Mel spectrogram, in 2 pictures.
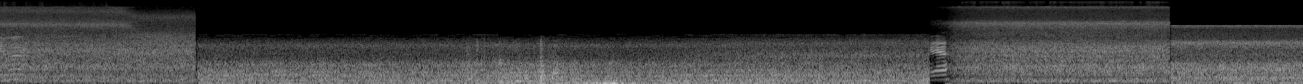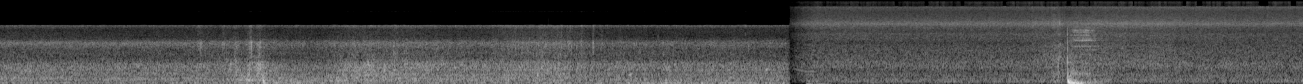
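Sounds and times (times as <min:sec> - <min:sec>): waterfall rushing: 0:00.0 - 0:02.0, 0:09.5 - 0:11.7
thump: 0:23.6 - 0:24.2.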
